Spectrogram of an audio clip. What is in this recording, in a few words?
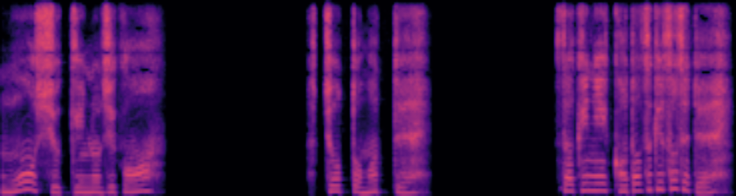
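HELLO Japanese, Voice; GF Alarm; VHS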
